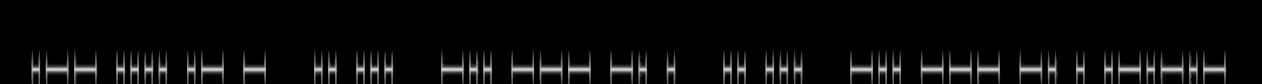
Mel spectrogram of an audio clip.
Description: Morse code, heard as a keyed tone, about 17 wpm, 700 Hz. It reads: WHAT IS DONE IS DONE.
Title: Sentences from Top 500 Words 17wpm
